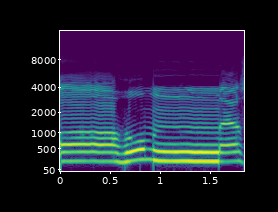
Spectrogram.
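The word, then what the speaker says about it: اللهم: আল্লাহ হা মিম পেশ হুম মিন জবর মা আল্লাহুম্মা আল্লাহুম্মা সদ লাম জবর সদ লাম জের সল্লি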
